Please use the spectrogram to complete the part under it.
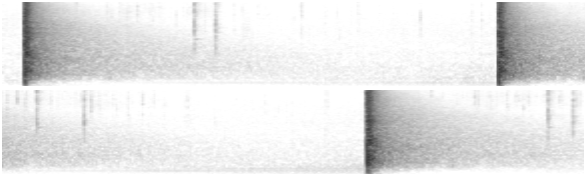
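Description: Gunshots crack sharply outdoors, a few seconds apart.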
